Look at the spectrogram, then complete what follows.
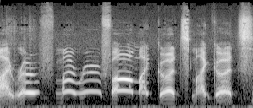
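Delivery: very high, very loud sobbing wail. Voicing a kneeling merchant watching his roof burn: crying merchant. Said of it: "he's on his knees and he's crying and he's like".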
